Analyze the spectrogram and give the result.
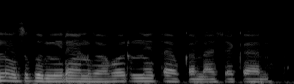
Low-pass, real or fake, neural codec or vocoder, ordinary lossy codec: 7.2 kHz; real; none; none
